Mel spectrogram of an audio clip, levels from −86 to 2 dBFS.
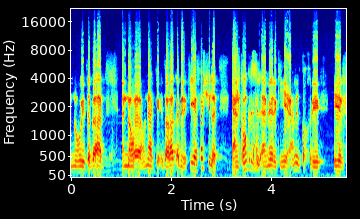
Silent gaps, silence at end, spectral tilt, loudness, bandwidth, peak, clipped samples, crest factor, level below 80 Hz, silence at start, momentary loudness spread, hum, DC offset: none; 0 s; -2 dB/octave; -7 LUFS; over 20 kHz; 0 dBFS; 2%; 8 dB; -44 dBFS; 0 s; 5 LU; none; 0.2%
